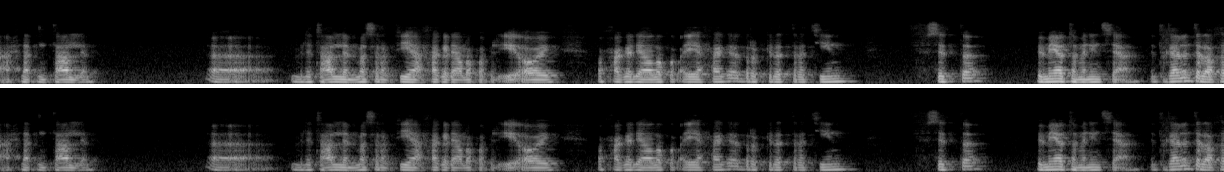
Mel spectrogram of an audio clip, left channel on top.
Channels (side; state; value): right; quieter; 4.8 dB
